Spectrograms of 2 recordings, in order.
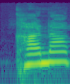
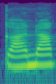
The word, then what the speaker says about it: खाना: दक्षिण भारतीय खाना खाया का उच्चारण काना काया के रूप में करते हैं।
